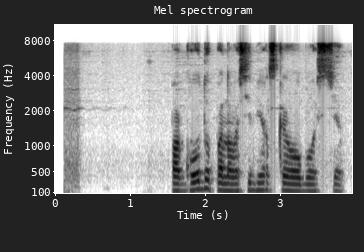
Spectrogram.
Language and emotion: Russian, neutral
